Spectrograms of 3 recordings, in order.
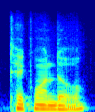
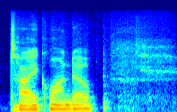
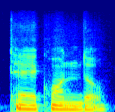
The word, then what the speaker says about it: taekwondo: Taekwondo is of course, as usually, it's usually pronounced in English by English speakers, Taekwondo. But that first syllable, if you look at the Hangul, is te, not tai. Taekwondo, taekwondo.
